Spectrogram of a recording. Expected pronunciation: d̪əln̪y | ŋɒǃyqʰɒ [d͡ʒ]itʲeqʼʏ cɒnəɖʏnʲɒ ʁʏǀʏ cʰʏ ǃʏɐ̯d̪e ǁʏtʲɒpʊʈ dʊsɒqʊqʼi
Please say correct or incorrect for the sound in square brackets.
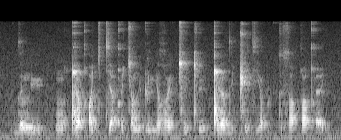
incorrect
